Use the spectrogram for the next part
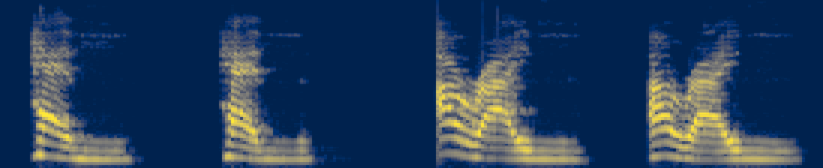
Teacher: em vez de você falar have, have, você vai parar no V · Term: vogal de decoração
